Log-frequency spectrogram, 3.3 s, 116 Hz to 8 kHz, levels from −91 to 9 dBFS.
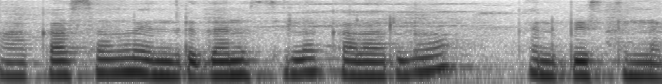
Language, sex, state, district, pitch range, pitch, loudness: Telugu, female, Andhra Pradesh, Krishna, 180-200 Hz, 185 Hz, -14 LUFS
